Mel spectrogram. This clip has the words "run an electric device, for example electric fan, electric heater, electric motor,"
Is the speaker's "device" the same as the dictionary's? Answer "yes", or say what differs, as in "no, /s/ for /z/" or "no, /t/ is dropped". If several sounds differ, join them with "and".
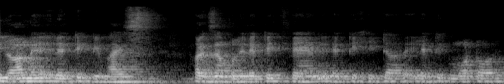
no, /b/ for /v/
